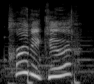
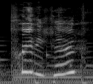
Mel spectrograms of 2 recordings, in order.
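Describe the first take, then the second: First: It is said in the speaker's natural voice. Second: It is said in a slightly altered character voice. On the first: The speaker calls it wrong. "I gotta do her voice again" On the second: The speaker calls it right. "just doing my voice, but a little like, ah"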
